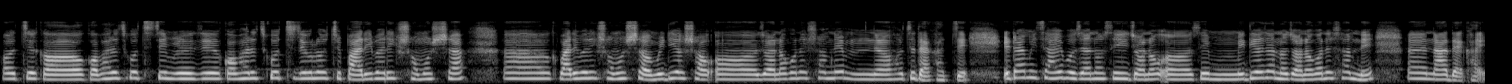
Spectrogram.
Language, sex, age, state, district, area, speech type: Bengali, female, 18-30, West Bengal, Jalpaiguri, rural, spontaneous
